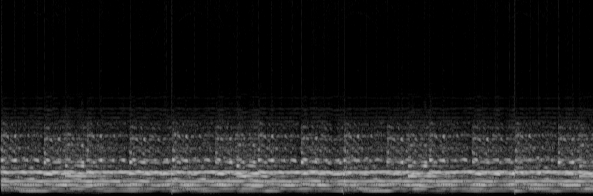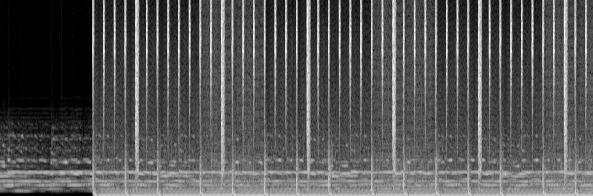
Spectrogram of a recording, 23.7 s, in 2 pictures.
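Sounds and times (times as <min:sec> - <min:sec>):
music beat: 0:13.7 - 0:23.7.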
